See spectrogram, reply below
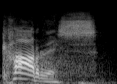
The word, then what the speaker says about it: charis: And the Greek word for grace is charis. It's spelled C-H-A-R-I-S or K-A-R-I-S. Charis.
